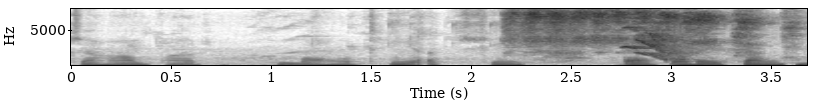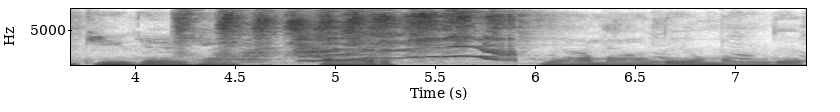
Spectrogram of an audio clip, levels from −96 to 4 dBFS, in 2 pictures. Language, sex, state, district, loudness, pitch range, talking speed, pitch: Hindi, female, Rajasthan, Bikaner, -13 LUFS, 175-190 Hz, 115 wpm, 180 Hz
